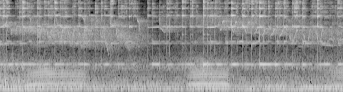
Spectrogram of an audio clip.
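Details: Cows moving along a village road toward the pen in the morning give two drawn-out, low moos about two seconds apart, over a constant bell-like ringing tone and bright high chimes.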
